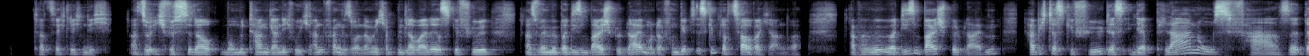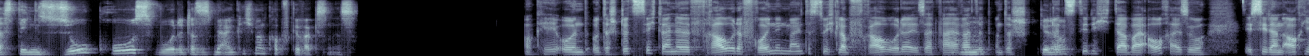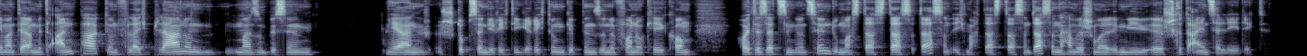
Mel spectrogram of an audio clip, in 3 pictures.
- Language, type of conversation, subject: German, advice, Warum fällt es dir schwer, langfristige Ziele konsequent zu verfolgen?
- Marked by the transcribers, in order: stressed: "so"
